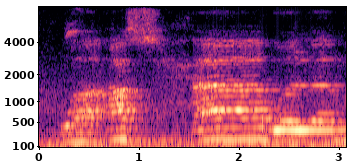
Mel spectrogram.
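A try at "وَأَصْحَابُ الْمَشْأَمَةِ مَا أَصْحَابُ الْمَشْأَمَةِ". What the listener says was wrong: Nah, huruf lamnya jangan dipantulkan, huruf lam sukun. Wa ashabul ma'bul, alirkan aja suaranya, tahan di makhrajnya.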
